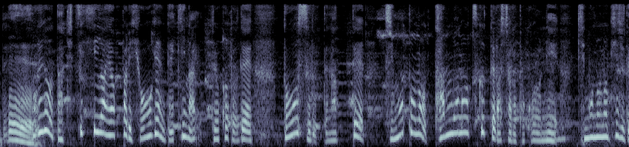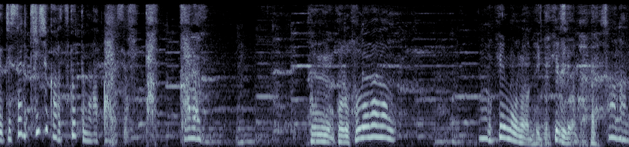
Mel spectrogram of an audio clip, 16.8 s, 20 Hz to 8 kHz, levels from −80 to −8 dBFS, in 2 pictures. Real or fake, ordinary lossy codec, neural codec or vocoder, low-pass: fake; MP3, 64 kbps; codec, 16 kHz in and 24 kHz out, 2.2 kbps, FireRedTTS-2 codec; 7.2 kHz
